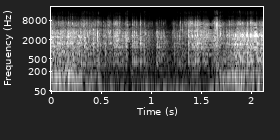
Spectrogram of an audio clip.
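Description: Dozens of polyhedral dice pouring out of a cloth drawstring bag and clattering onto paper on a table: a continuous rattle of small clicks with a short lull about a second in.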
